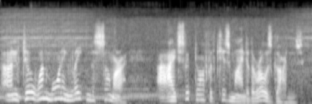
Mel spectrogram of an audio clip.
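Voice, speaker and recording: A man's voice: fairly high pitch, big pitch swings, fairly quick, over music. An actor in an old-time radio drama playing an earnest, lovestruck young man, nervous and indignant, with a hesitant, stammering delivery. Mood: wistful, narrating. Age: young adult. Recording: noisy vintage radio broadcast recording.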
